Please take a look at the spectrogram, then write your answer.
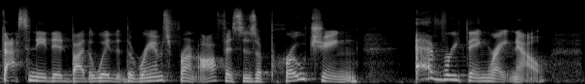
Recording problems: squashed, flat; somewhat

